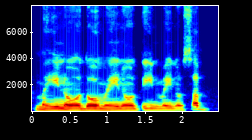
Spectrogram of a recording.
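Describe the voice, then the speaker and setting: A man's voice: mid-range voice, monotone, a little slow, mellow, no echo. A man telling a horror story in a loose, conversational way, with restarts, and acting out the story's voices in passing. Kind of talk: casual spoken horror story.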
